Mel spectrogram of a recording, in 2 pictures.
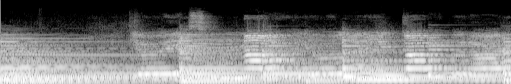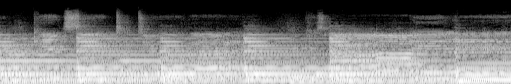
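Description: Yamaha digital piano played live in sustained chords that change about every second and a half, with a woman's voice singing over it.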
